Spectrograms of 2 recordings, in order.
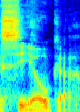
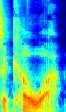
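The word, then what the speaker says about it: Sikoa: name wrong right solo I think I was saying sioca but it's sukowa all right we have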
